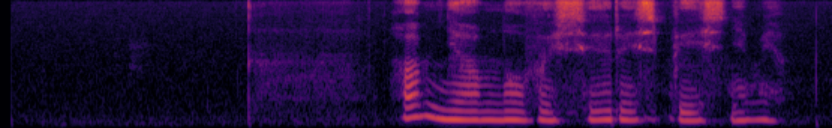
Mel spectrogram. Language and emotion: Russian, sad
